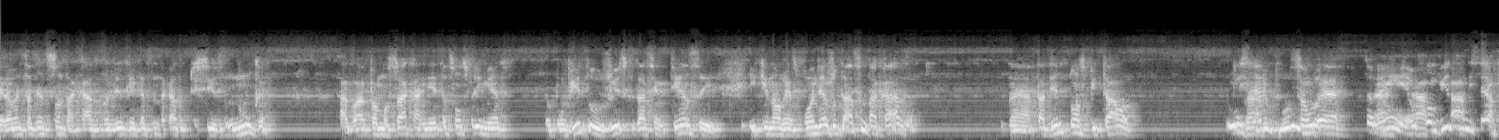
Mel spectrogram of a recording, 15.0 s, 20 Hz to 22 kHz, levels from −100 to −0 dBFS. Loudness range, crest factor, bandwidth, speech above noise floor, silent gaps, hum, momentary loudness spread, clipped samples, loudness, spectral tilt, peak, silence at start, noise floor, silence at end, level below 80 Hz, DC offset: 2 LU; 12 dB; 7 kHz; 25 dB; none; none; 8 LU; under 0.1%; -13 LUFS; -6.5 dB/octave; 0 dBFS; 0 s; -37 dBFS; 0 s; -54 dBFS; under 0.1%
